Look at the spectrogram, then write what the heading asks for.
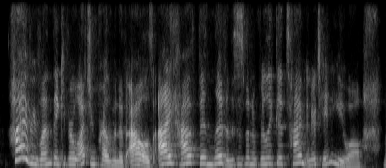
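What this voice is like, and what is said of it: Customer service voice. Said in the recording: “customer service voice ... You want customer service voice?”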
